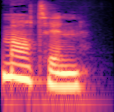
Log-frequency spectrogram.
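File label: "martin", British English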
